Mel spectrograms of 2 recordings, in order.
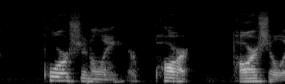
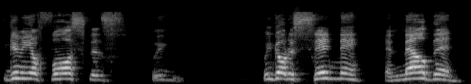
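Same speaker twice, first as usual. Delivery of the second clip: higher-pitched put-on Aussie accent; mock Australian, pitched up; fake Australian accent; 6 semitones higher than usual. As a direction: do a jokey Australian impression. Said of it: "A fake Australian accent".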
